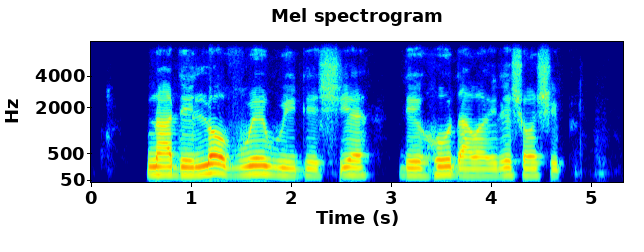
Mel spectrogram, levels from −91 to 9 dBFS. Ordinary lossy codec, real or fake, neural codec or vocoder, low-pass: Opus, 16 kbps; real; none; 7.2 kHz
